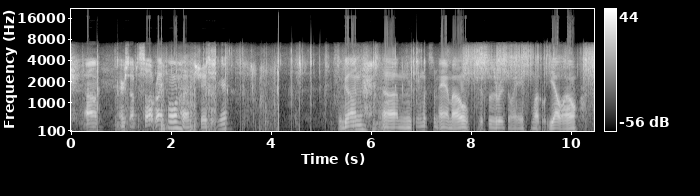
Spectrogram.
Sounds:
Speech

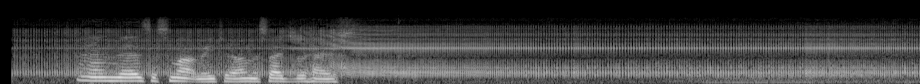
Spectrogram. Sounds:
Speech, outside, urban or man-made

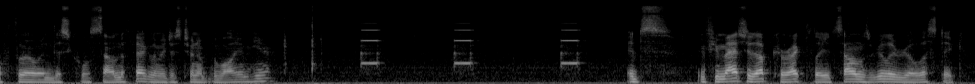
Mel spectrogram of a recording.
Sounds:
Speech

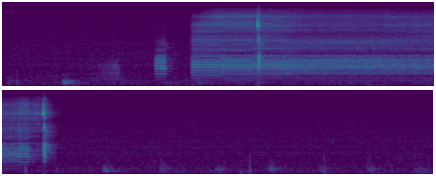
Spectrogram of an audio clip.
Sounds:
Hum, Mains hum

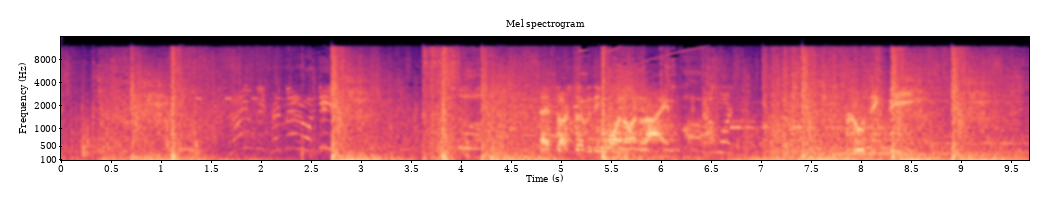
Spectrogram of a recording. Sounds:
Speech

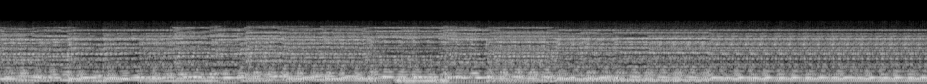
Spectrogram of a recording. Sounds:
Hammond organ, Organ

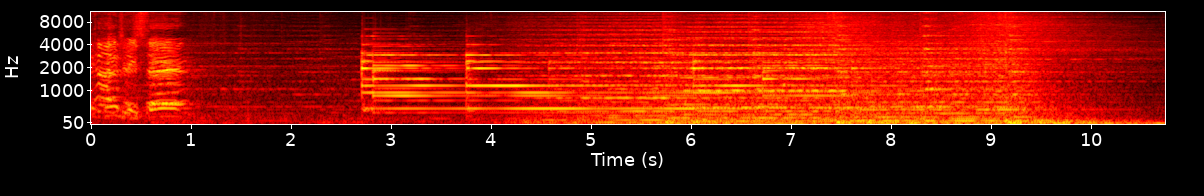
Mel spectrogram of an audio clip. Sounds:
Church bell

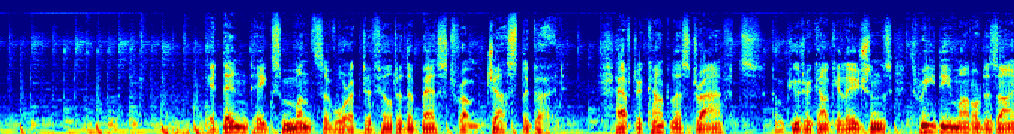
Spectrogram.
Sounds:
Music, Speech

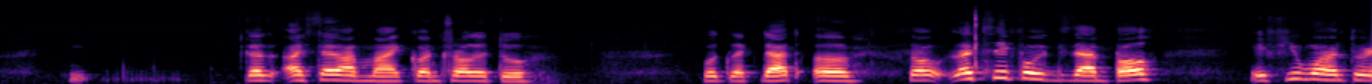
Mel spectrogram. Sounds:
Speech

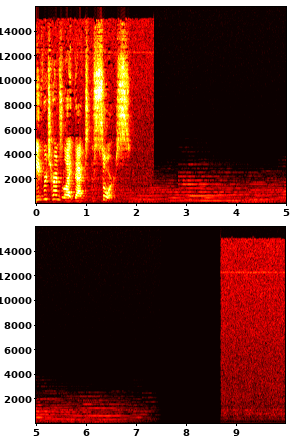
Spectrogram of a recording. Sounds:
Speech, Music

